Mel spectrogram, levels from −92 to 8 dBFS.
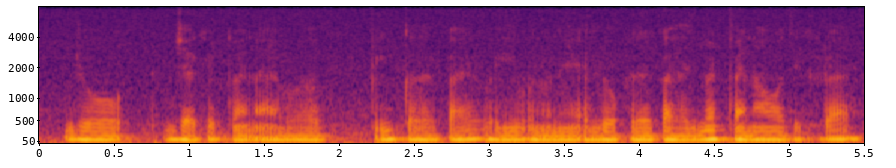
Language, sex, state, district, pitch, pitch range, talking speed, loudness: Hindi, male, Rajasthan, Nagaur, 90 Hz, 85-95 Hz, 205 wpm, -14 LUFS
